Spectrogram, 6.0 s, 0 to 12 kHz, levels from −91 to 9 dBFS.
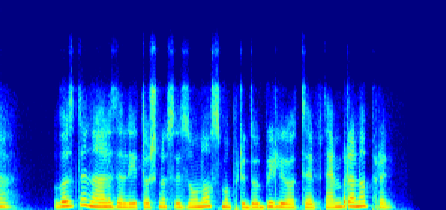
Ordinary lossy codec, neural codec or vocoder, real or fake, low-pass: Opus, 32 kbps; codec, 16 kHz, about 1 kbps, DyCAST, with the encoder's durations; fake; 7.2 kHz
